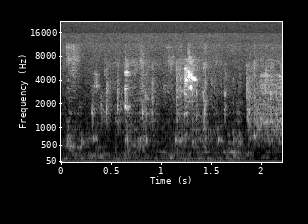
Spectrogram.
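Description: Near silence: faint room tone with two faint, brief ticks, about half a second and a second and a quarter in.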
